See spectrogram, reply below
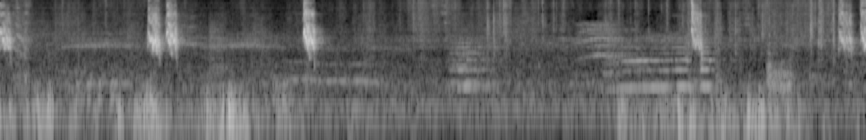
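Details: Chirping budgerigars: scattered sharp, scratchy chirps, with a few soft, wavering whistled notes in the middle and low background rustling.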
